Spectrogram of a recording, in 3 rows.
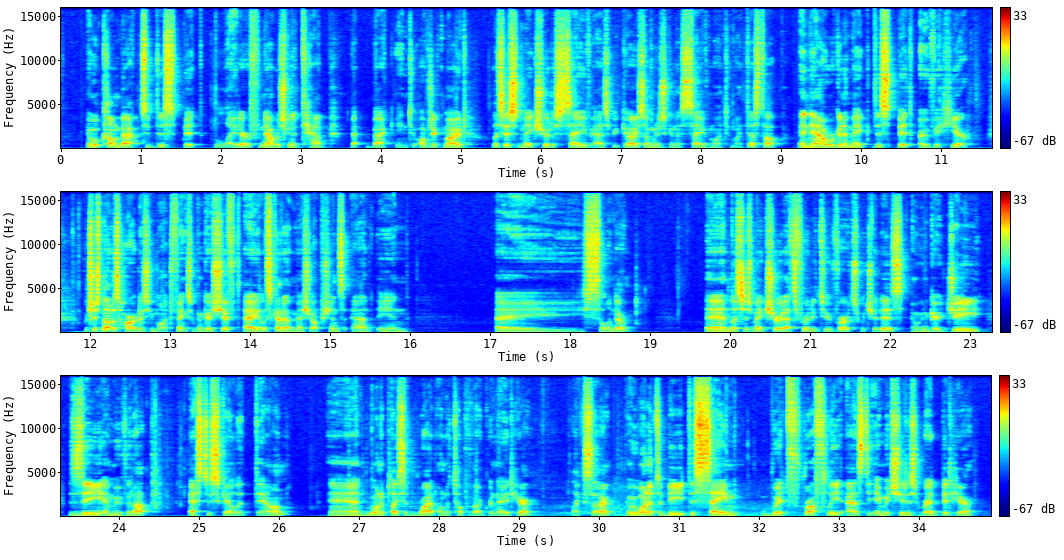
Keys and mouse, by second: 2.7 Tab, 4.9 KP_1, 5.6 ctrl+a, 7.4 ctrl+s, 10.6-20.1 middle drag, 11.7 KP_1, 13.5 shift+a, 20.1-24.4 drag, 22.8 g, 24.4-34.9 shift+middle drag, 24.9 s, 26.8 g, 30.1 KP_1, 31.5 z.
